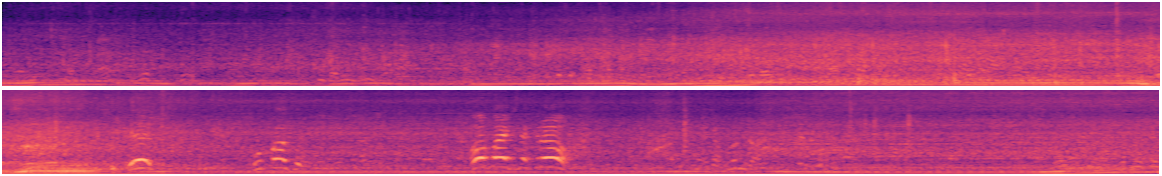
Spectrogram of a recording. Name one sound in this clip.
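An off-road truck's engine idles and revs unevenly close by.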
